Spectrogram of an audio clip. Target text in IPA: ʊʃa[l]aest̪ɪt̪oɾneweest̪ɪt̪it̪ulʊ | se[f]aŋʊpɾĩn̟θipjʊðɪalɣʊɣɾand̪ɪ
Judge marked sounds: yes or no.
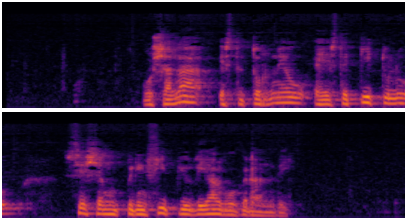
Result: yes, no

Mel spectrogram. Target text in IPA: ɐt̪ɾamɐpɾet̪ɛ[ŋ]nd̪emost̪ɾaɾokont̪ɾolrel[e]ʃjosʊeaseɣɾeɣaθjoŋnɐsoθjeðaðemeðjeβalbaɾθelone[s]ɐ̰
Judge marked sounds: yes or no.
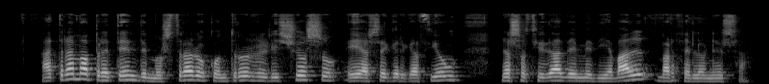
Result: no, no, yes

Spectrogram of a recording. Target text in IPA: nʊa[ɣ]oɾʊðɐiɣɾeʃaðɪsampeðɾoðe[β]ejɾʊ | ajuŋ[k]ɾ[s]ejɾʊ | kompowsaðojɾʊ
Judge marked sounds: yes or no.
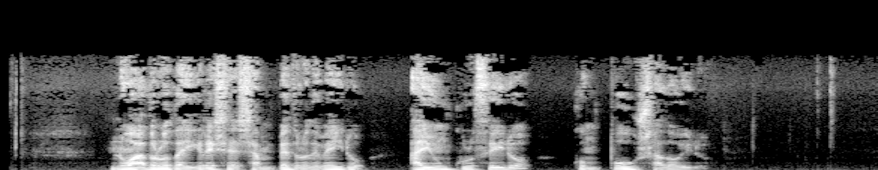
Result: no, yes, yes, no

